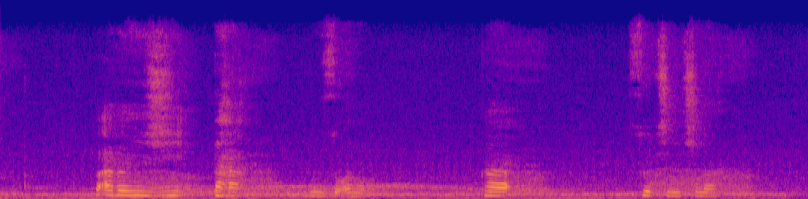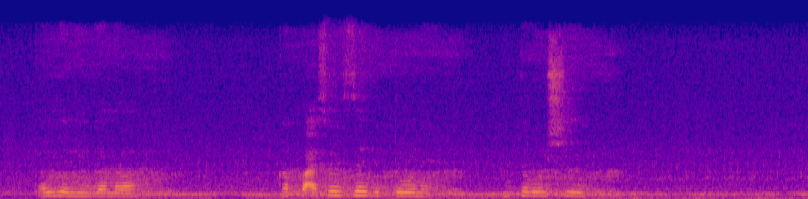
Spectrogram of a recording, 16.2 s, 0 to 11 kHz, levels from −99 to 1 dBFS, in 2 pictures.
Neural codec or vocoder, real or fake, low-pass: vocoder, 44.1 kHz, 128 mel bands every 256 samples, BigVGAN v2; fake; 9.9 kHz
